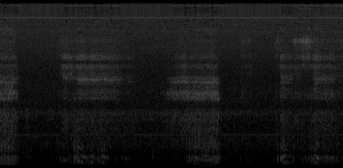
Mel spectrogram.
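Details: Regular snoring with rough, rattling breaths about every two seconds and quieter breathing between; ordinary snoring.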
